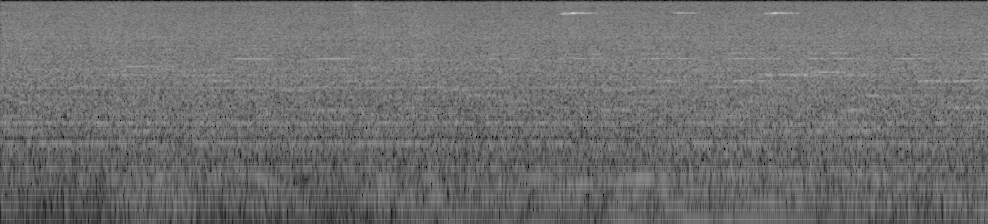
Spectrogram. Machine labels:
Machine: fan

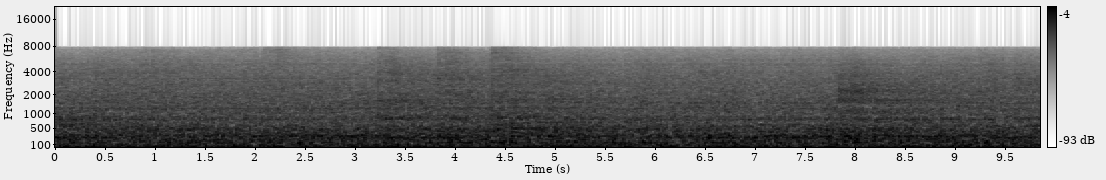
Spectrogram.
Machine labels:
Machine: slide rail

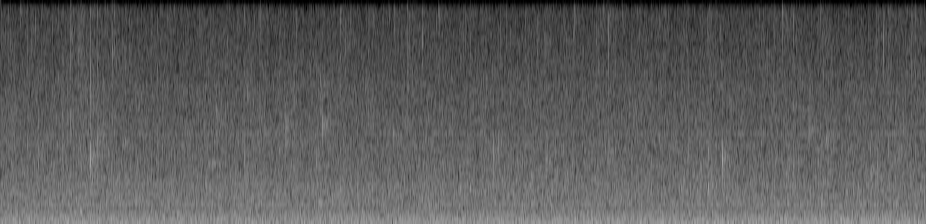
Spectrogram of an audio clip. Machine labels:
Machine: pump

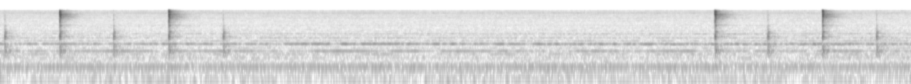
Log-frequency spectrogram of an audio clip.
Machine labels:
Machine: valve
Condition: normal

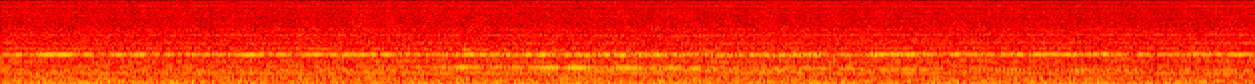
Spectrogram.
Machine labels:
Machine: fan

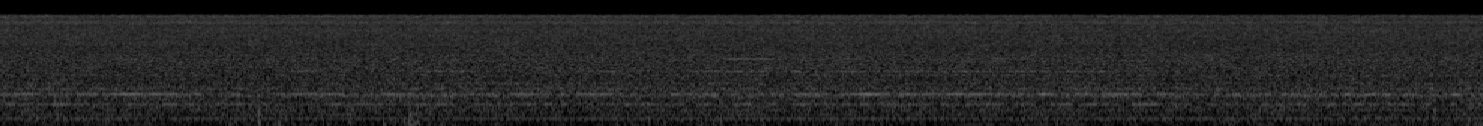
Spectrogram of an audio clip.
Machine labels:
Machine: fan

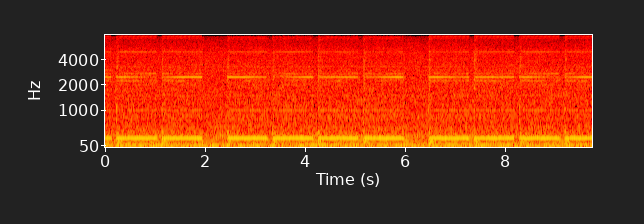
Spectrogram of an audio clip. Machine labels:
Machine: slide rail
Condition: normal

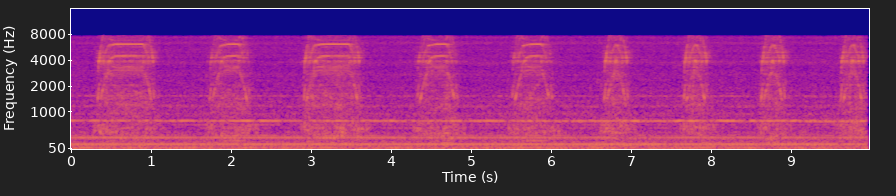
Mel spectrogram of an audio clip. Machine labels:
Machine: slide rail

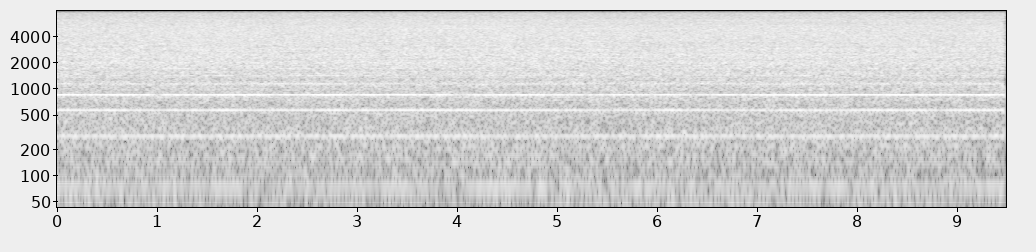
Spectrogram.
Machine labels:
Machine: fan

